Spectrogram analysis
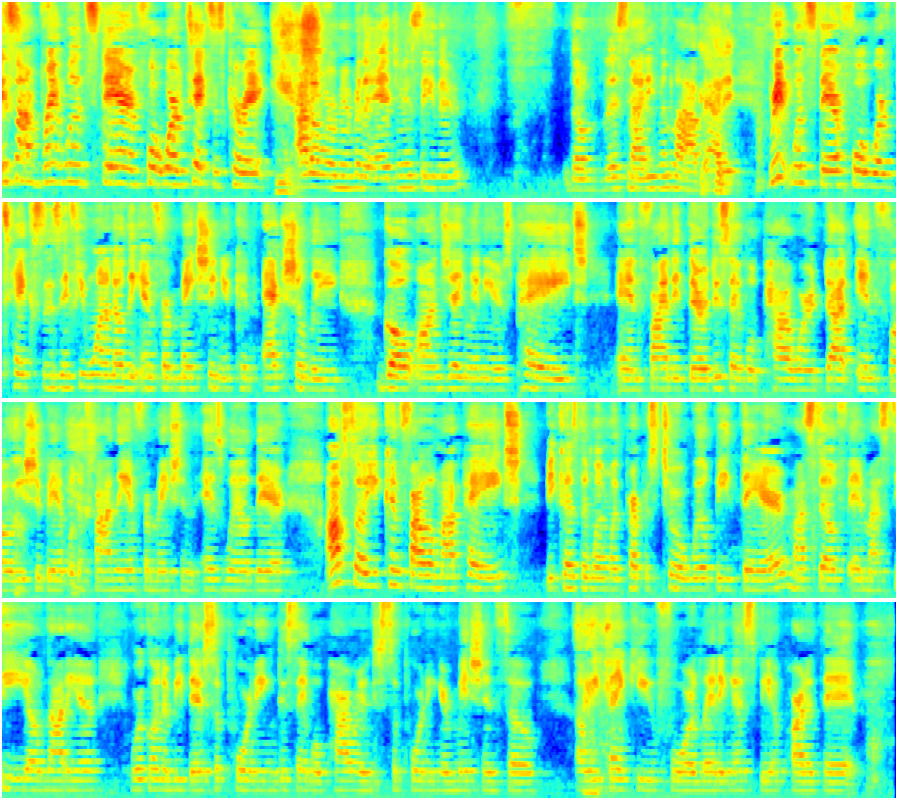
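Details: Adult speaker; ordinary speech.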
